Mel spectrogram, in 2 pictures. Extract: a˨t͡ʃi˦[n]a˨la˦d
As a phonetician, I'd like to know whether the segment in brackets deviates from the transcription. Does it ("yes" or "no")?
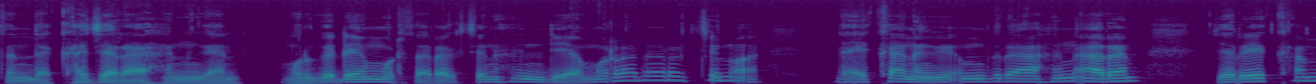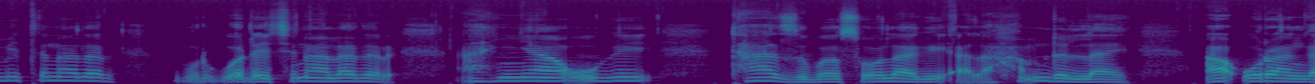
no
